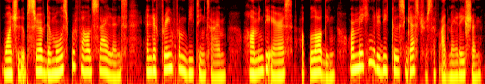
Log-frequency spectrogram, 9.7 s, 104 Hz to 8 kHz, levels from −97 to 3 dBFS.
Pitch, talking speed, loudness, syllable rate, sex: 190 Hz, 135 wpm, -22 LUFS, 5.1 syllables/s, female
